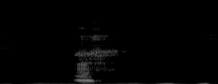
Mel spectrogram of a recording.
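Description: A single short hesitant 'uh' from a speaker's voice about a second in, otherwise near silence.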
